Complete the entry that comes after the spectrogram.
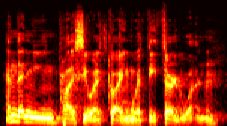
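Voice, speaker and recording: A man's voice: mid-range voice, big pitch swings, fast, gravelly, husky. A man giving a step-by-step, explanatory product demonstration as a toy reviewer.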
